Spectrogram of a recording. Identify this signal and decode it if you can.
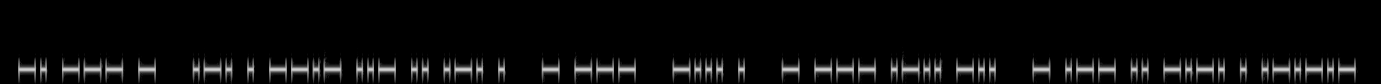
Morse code, heard as a keyed tone, about 22 wpm, 700 Hz. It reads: NOT REQUIRE TO BE TOLD TWICE.
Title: Sentences from Top 1600 Words 22wpm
